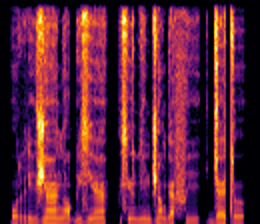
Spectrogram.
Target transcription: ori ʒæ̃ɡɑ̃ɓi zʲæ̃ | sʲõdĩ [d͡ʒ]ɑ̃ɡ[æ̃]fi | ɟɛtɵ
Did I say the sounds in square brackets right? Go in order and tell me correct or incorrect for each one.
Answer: correct, incorrect: æ

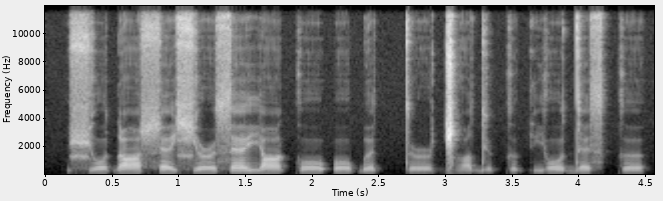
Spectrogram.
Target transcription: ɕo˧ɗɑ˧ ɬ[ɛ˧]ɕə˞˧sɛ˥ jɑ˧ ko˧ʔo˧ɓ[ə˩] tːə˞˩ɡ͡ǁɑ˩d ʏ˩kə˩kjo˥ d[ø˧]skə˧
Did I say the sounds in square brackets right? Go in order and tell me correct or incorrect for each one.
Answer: correct, correct, incorrect: ɛ˧

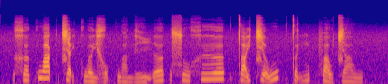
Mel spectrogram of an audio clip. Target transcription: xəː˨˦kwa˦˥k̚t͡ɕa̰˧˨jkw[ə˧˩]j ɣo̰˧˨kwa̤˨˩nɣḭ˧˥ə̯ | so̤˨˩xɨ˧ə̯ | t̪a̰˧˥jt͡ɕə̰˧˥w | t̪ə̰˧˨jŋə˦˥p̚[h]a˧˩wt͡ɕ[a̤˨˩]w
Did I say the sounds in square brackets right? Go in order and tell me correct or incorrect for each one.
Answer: correct, incorrect: f, correct

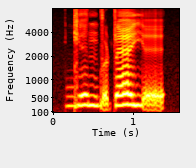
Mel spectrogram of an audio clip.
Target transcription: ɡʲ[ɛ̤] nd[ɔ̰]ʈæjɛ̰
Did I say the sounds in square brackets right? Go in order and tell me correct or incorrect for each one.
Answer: correct, correct

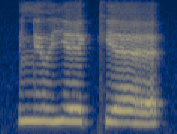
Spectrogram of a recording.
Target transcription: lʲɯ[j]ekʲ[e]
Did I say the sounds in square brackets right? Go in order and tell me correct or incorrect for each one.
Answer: correct, incorrect: ɛ

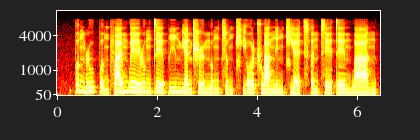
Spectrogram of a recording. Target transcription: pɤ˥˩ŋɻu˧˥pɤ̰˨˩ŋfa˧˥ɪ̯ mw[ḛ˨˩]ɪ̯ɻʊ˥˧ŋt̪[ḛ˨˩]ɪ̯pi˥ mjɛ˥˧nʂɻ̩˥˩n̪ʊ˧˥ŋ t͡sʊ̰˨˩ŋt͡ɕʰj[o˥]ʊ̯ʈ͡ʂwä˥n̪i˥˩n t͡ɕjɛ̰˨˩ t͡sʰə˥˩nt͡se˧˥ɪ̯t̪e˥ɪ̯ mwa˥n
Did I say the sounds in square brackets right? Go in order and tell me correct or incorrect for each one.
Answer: incorrect: e˥˧, incorrect: e˥˩, correct

